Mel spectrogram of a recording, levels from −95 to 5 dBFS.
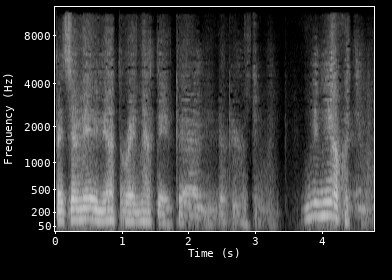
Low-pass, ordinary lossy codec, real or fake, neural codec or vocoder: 10.8 kHz; AAC, 32 kbps; fake; codec, 44.1 kHz, 0.9 kbps, DAC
